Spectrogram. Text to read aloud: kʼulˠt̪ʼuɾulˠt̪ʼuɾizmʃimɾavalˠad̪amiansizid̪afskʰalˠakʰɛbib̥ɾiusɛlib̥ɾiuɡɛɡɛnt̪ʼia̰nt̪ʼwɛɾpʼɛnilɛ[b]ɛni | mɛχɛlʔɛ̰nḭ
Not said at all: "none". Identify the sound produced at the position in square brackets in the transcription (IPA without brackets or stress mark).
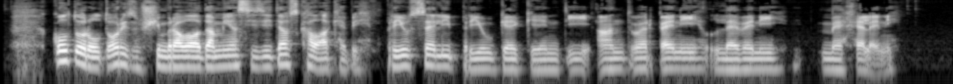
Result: v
